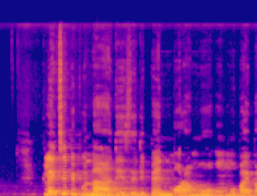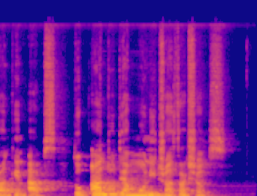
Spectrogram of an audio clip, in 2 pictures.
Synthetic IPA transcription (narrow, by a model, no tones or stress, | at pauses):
plɛ̃ntipipl̩naadisdedipɛ̃ndmɔɹãnmɔʔɔ̃nmobaɪlbãŋkĩŋaps | toãndudɛamɔnitɹãnsakʃɔ̃ns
